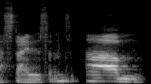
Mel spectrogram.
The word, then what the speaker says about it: Stuyvesant: know like how you stacked up versus the Stuyvesant kid. I can't pronounce that school's name. Yes, definitely. Yeah. Sty, right? Isn't it Sty something? Yeah, Stuyvesant.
